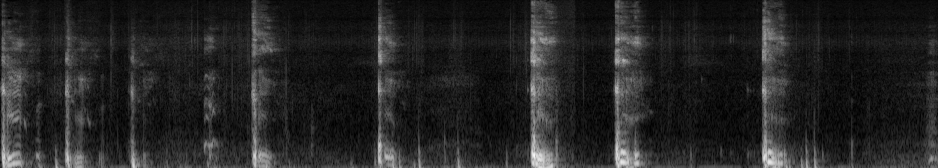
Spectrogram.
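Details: Person coughing while trying to work, feeling rather hot: about eight to ten harsh cough bursts over nine seconds, some in quick pairs, in a quiet room.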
